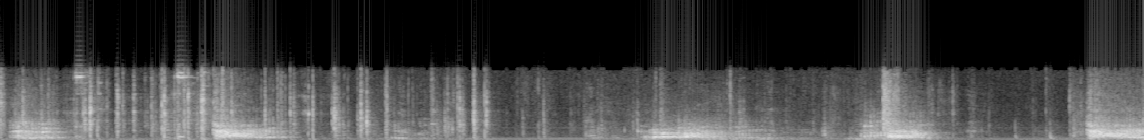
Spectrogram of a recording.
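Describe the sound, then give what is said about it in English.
A big cat roars and growls in several loud, rasping swells separated by lower, rumbling growls, with a crackly, gritty texture throughout and no talking. “Why is this cat in here?”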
